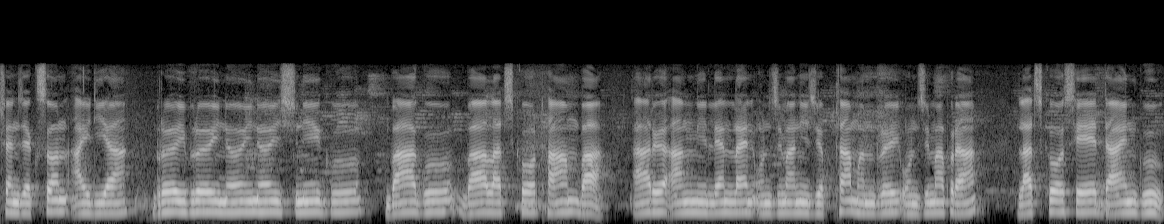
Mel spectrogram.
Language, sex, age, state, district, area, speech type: Bodo, male, 30-45, Assam, Kokrajhar, rural, read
